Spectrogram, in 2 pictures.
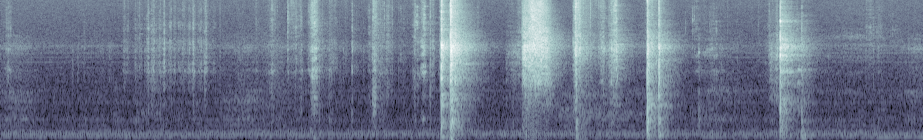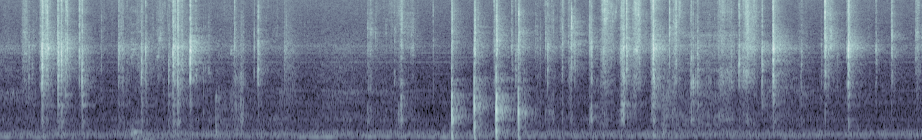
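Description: A petri dish and a disc of ice knocking, clicking and scraping on a metal baking tray as the frozen salt-water samples are turned out and worked by hand, the rock-salt one frozen solid. Scattered sharp knocks and short clattering scrapes, loudest about four to six seconds in, then a run of lighter clicks, over a low steady hum.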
